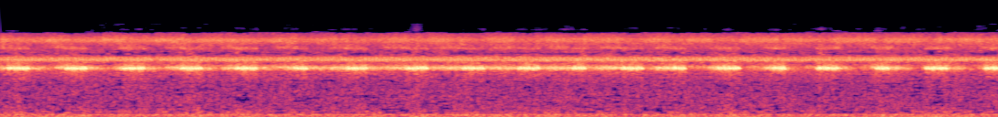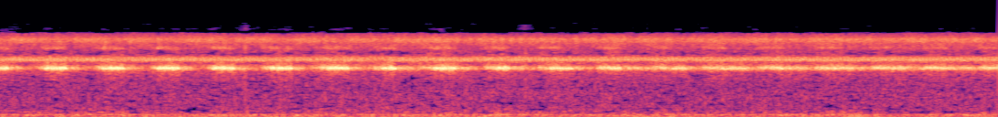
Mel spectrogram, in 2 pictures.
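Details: Crickets singing at night in a natural setting with wind: shrill layered trilling with clearly pulsed bursts, nearly two per second, over a continuous high insect hum.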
